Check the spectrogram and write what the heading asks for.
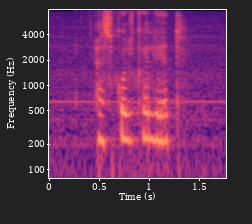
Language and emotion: Russian, neutral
